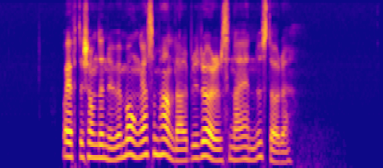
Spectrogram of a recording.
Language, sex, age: Swedish, female, 31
